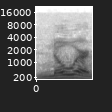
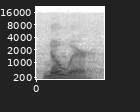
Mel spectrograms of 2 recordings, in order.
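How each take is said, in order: First: Louder questioning "Nowhere"; retold parent's puzzled "Nowhere"; incredulous echo. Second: Said in the usual way. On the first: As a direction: throw "Nowhere" back as a louder, disbelieving question. Parent echoes the answer, questioning.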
